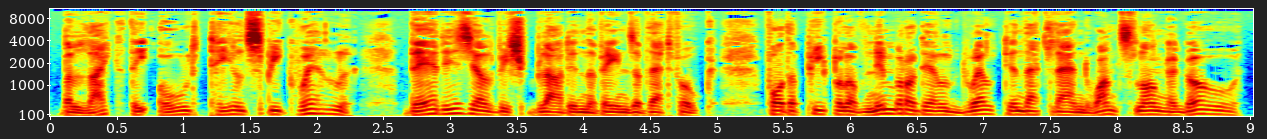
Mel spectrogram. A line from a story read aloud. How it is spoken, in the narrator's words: Men that saw them whispered, saying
